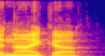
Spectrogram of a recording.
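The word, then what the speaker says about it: Inika: He had one Paraka, a couple of Vizarak, and um two of the Toa Anika or Enika, however you want to pronounce it.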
